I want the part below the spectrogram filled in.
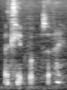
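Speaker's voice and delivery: soft unvoiced whisper, finding the place; whispered aside. Real, not acted. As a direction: murmur it under your breath. Whispered return to text.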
